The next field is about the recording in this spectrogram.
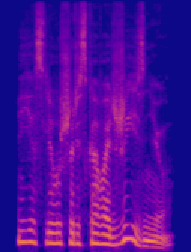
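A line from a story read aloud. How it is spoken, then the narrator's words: Through gritted teeth. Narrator (Russian): процедила Вера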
